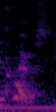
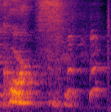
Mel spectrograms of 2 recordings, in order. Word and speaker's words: Corps: he drilled into us don't pronounce the P it makes us sound weird it does NYPD New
